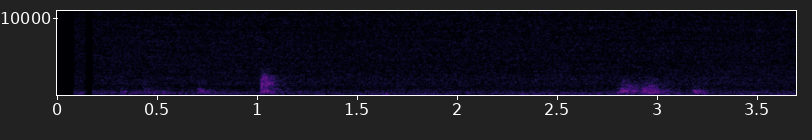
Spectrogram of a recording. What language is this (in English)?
Czech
